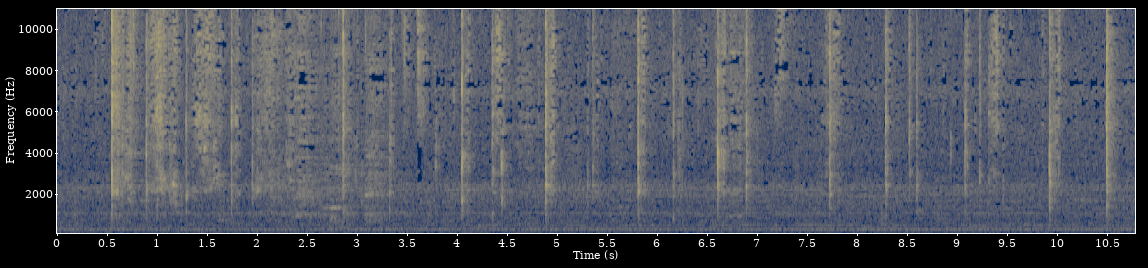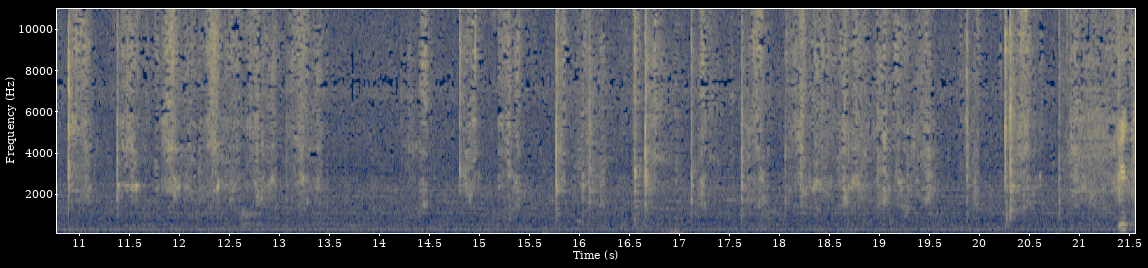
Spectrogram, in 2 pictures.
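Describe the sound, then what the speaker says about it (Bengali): Sweet yogurt (mishti doi) being stirred with a spoon in a bowl, a steady run of soft scraping and clinking strokes close by, with no talking. "এবার এই মিশ্রণটাকে এই দুটোকে একটু ভালোভাবে মিশিয়ে নিতে হবে।"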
